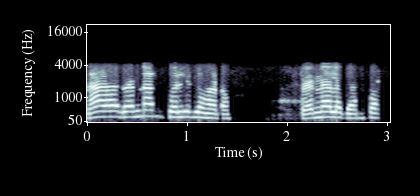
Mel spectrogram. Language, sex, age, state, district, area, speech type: Tamil, male, 18-30, Tamil Nadu, Tirunelveli, rural, conversation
